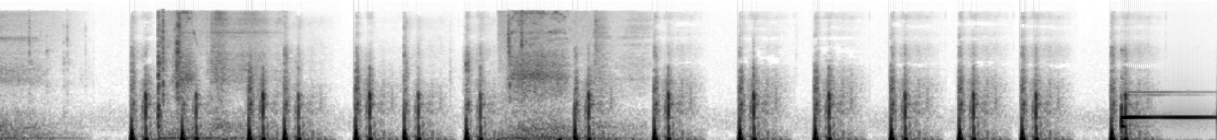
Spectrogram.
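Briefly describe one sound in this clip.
Quick footsteps tap on wooden planks.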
